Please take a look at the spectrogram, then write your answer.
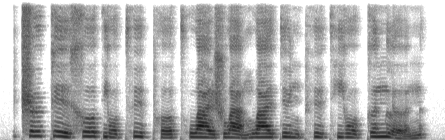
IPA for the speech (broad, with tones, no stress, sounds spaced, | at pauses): ʈ͡ʂ ɻ̩˥ k e˥˩ ɪ̯ x ɤ˥ t̪ j o˨ ʊ̯ t̪ʰ y˥˩ pʰ ɤ˧˥ t̪ʰ w a˥˧ ɪ̯ ʂ w ä˥˩ m w a˥ ɪ̯ t̪ y˥˧ n pʰ y˥˧ t̪ʰ j o˥˩ ʊ̯ k ə˥ n l ə̰˨˩˦ n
